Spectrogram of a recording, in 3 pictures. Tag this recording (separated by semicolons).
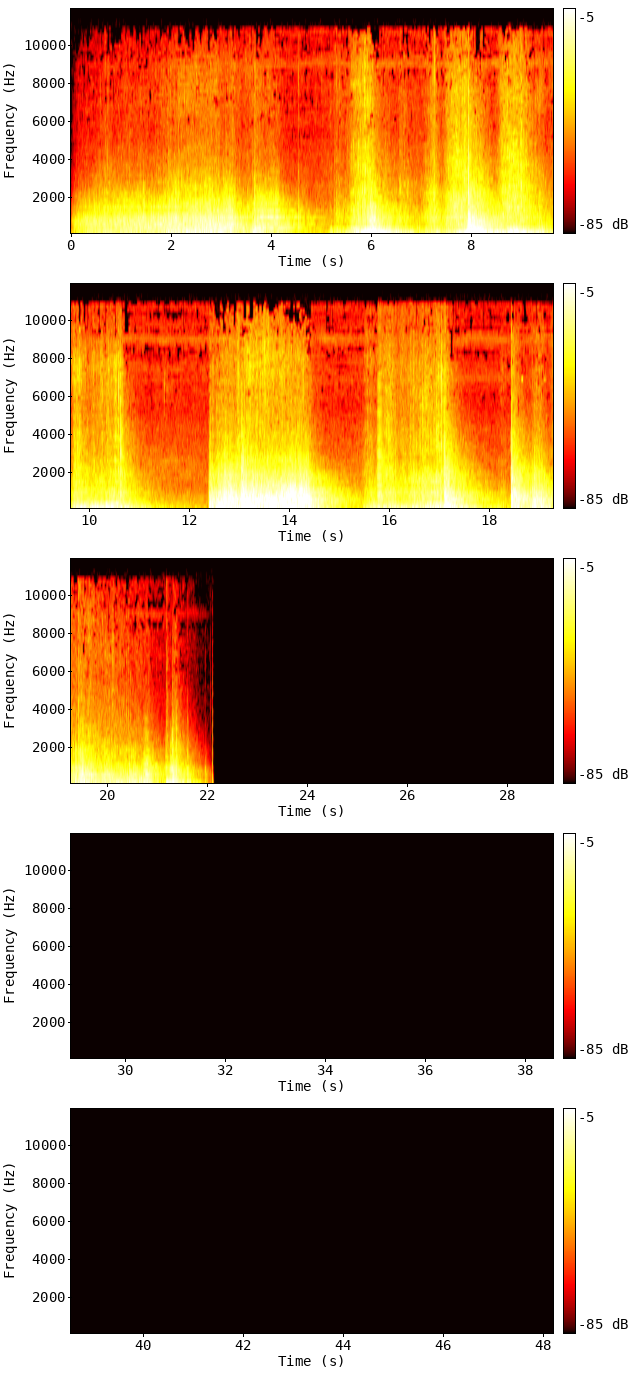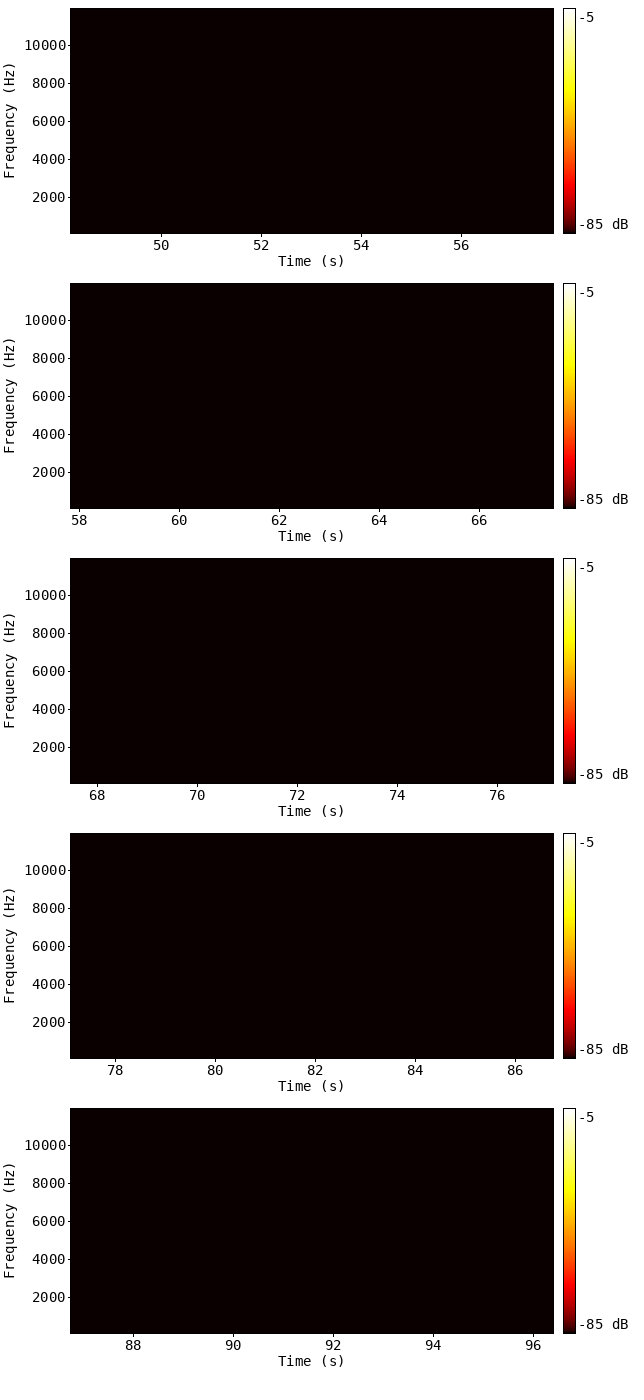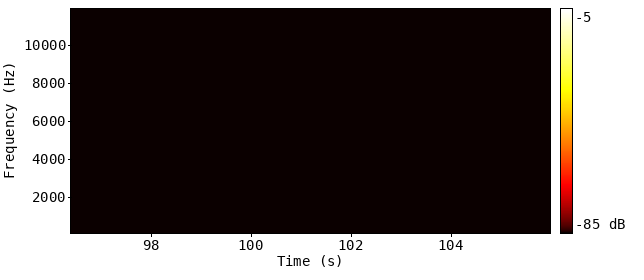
nature; parking-lot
